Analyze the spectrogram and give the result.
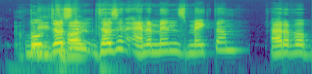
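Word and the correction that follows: Entenmann's: I'm from Long Island. You don't pronounce shit. – Enemans. They. – Entenmans.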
